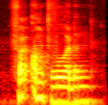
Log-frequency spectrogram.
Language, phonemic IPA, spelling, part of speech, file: Dutch, /vəˈrɑntʋoːrdə(n)/, verantwoorden, verb, Nl-verantwoorden.ogg
- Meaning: to justify, be responsible for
